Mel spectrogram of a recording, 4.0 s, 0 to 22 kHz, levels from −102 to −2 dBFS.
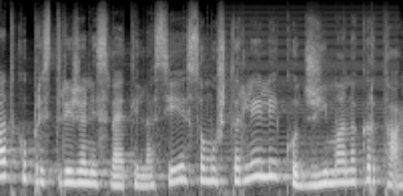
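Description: From 0.41 to 2.08 s, GSM signalling bursts sit about 25 dB under the speech. A nearby 2G phone is handshaking with its network, and the audio circuit rectifies its radio pulses into a galloping dit-dit-dit of brief 217 Hz buzzes. Unlike a call buzz, it keeps stopping and restarting.

From 2.20 to 3.99 s, a GSM phone buzz runs about 26 dB below the speech. The phone has moved into a call and transmits in bursts 217 times a second, producing a hard, raspy, harmonic-rich buzz that stays steady and ignores whatever the speech is doing.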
